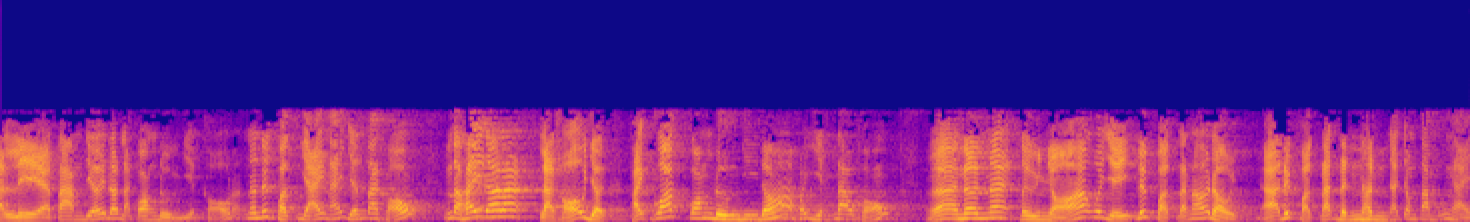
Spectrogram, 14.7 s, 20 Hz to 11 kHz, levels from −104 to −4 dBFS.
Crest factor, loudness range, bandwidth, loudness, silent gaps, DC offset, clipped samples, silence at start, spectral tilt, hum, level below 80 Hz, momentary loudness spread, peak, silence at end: 22 dB; 4 LU; 5.8 kHz; -25 LUFS; none; under 0.1%; under 0.1%; 0 s; -8.5 dB/octave; none; -82 dBFS; 11 LU; -2 dBFS; 0 s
